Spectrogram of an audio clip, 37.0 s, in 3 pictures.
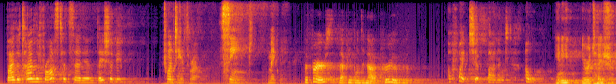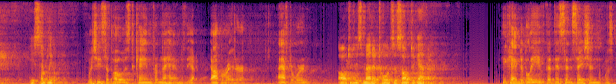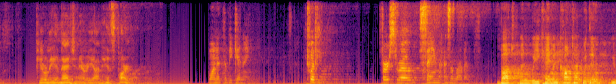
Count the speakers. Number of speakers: six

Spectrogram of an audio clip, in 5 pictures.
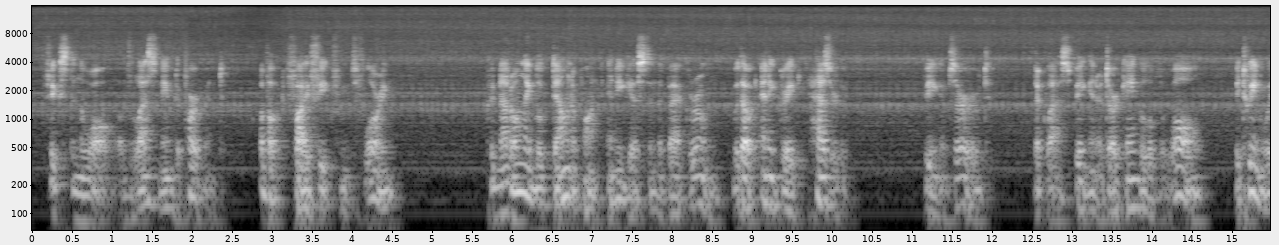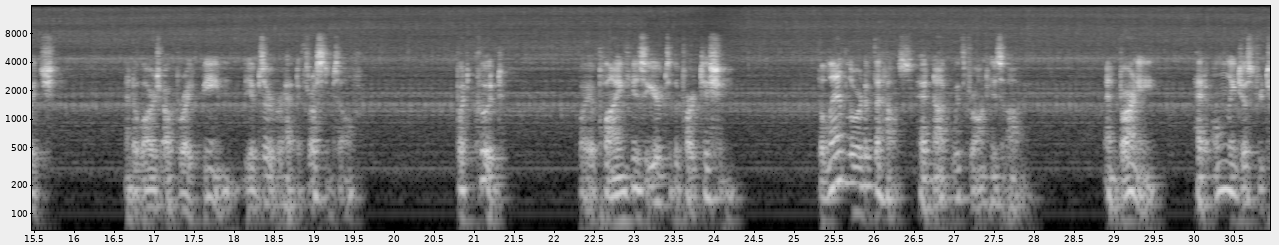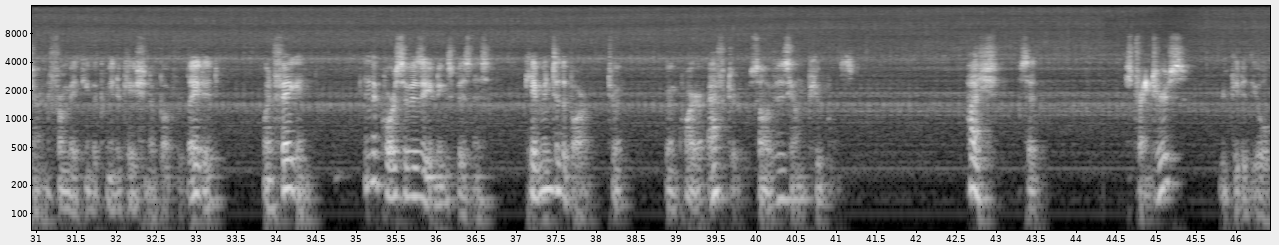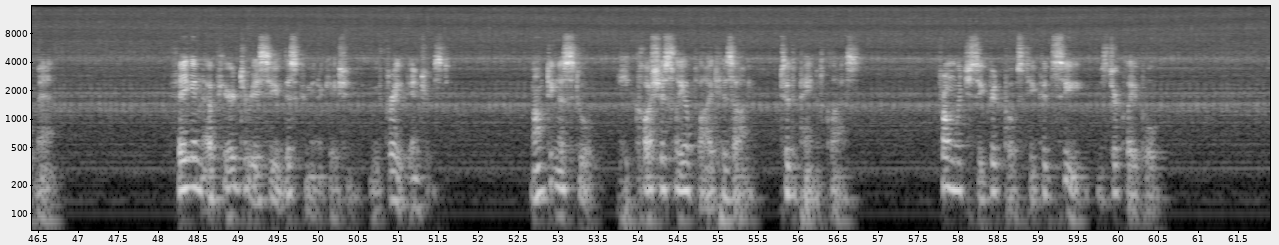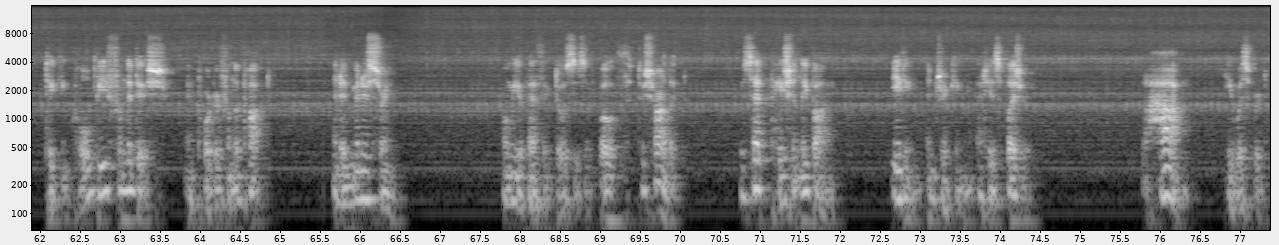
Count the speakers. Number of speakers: one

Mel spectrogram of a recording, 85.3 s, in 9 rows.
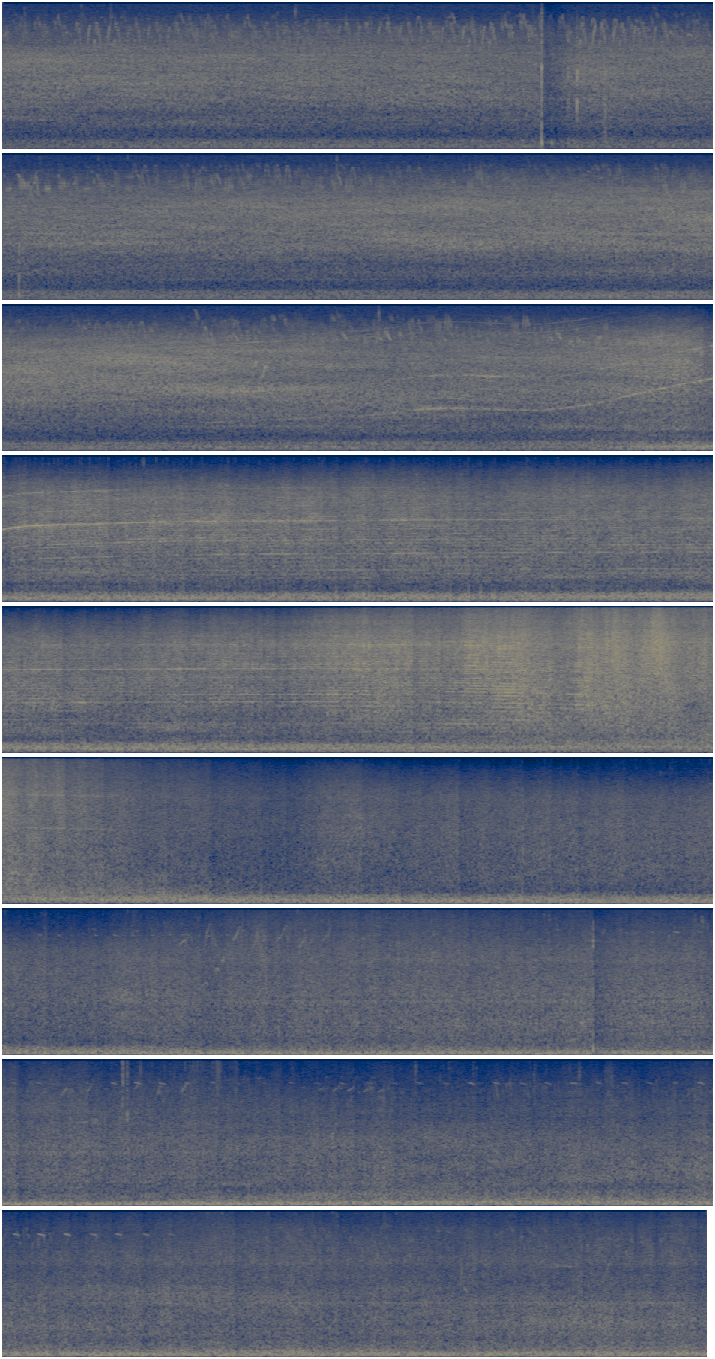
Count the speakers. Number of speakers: zero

